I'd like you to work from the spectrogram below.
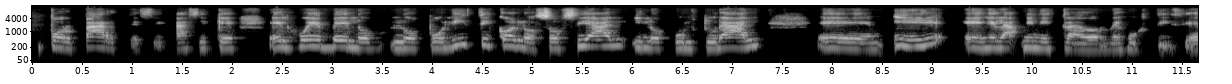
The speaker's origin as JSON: {"language": "Spanish", "area": "Miskitu community on the Coco River, Mosquitia of Nicaragua", "region": "North Caribbean Coast Autonomous Region", "country": "Nicaragua", "tie": "born or raised there", "said": "me crié en una comunidad del pueblo Miskitu llamado Viluascarma en el río Coco que aún lo llamamos la mosquitia de Nicaragua"}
